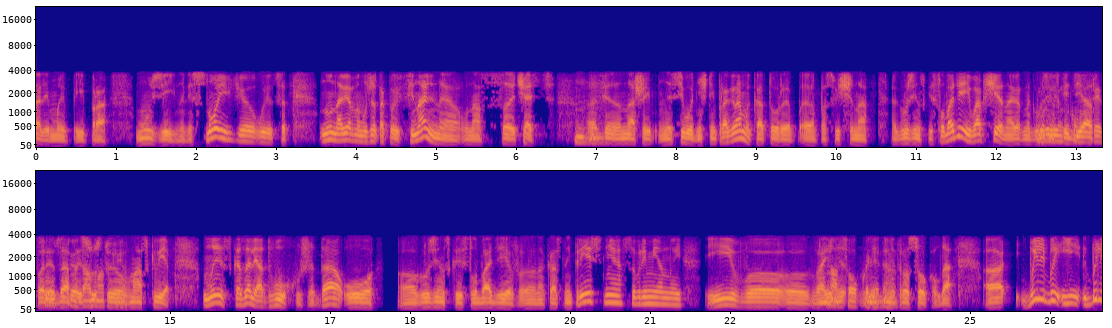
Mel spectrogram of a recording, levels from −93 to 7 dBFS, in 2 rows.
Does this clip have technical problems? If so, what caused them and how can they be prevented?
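No, nothing stood out on listening to this speech clip.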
